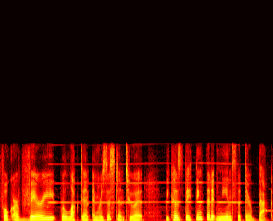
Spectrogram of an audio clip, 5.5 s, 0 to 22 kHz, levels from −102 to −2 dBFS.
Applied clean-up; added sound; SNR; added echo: neural mask model RNNoise.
